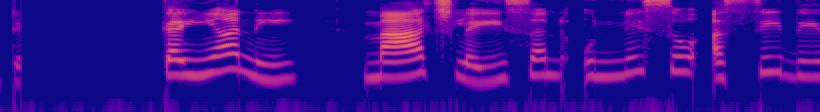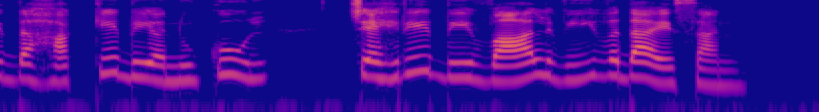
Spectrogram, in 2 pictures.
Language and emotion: Punjabi, neutral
